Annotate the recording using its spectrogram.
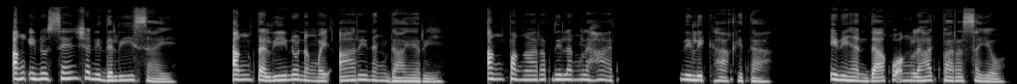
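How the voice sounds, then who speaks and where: A woman voicing a calm, deranged male kidnapper in a storybook, sweetly menacing and deliberate, speaking with obsessive conviction. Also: fairly low pitch, no echo, studio quality, natural voice. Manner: slow, deliberate, full of conviction.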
